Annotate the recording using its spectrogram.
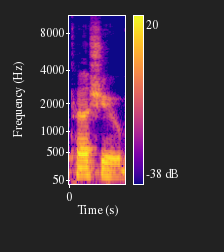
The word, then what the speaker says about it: Kashub: Oh, it's like a schwa here. Kashub. – Kashub, yep.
